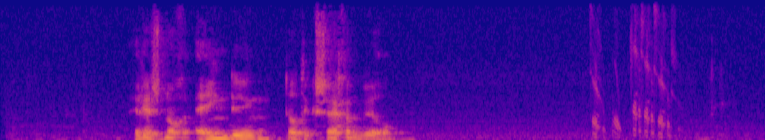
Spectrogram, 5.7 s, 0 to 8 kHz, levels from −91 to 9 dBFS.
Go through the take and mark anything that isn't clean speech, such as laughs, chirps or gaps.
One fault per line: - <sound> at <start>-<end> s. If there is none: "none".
- chirp at 4.4-5.1 s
